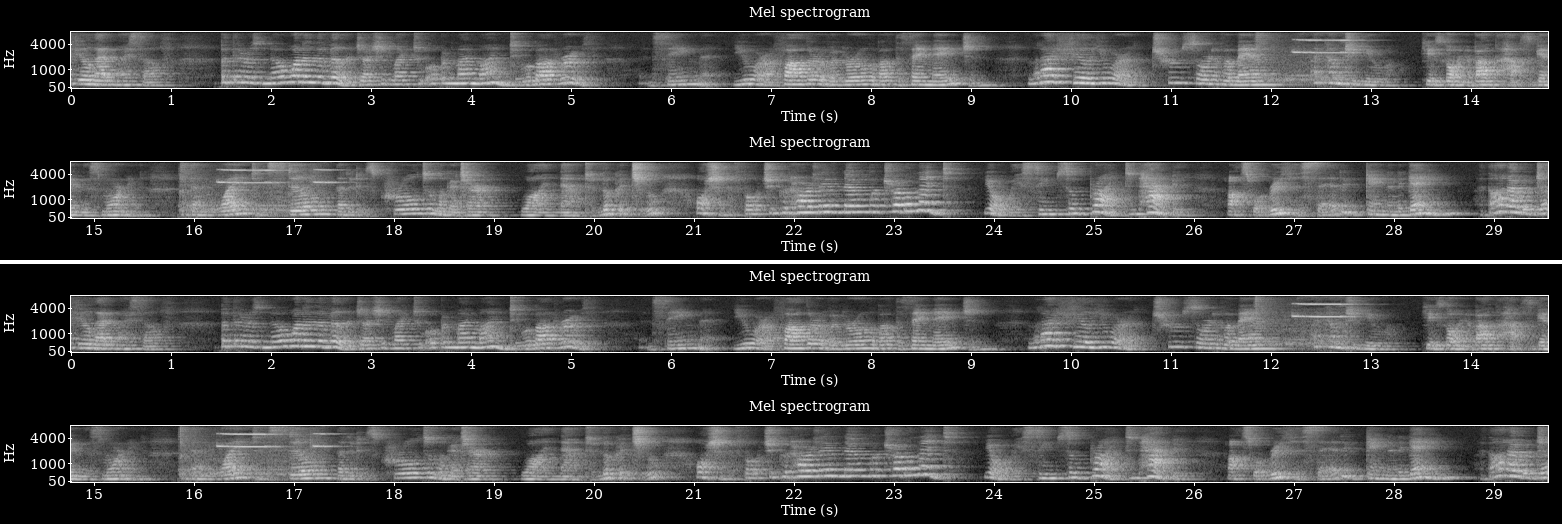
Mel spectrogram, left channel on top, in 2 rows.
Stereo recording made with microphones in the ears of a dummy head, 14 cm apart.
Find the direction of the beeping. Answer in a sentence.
In this clip you hear the beeping on the right.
